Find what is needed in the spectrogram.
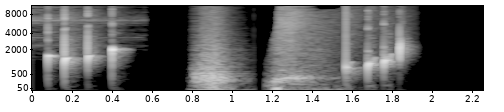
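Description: Animated-graphics sound effects: a quick run of short pops at the start, two whooshes in the middle, then another quick run of pops, as on-screen icons and labels pop into place.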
